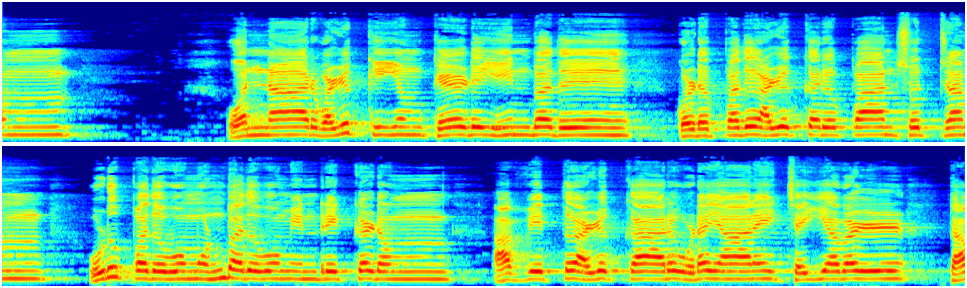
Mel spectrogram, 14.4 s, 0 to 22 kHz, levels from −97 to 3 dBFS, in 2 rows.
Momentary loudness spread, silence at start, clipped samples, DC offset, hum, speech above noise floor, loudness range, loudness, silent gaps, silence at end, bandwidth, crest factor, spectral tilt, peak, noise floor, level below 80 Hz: 8 LU; 0 s; under 0.1%; under 0.1%; none; 48 dB; 2 LU; -12 LUFS; none; 0 s; 14 kHz; 12 dB; -3.5 dB/octave; 0 dBFS; -61 dBFS; -64 dBFS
